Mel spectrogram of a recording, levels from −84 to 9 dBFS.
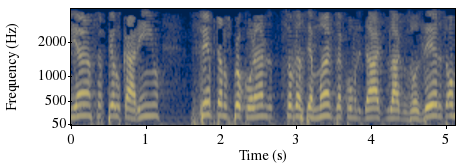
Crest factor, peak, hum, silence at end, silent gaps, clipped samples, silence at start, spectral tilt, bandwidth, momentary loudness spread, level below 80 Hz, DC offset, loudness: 16 dB; -2 dBFS; none; 0 s; none; under 0.1%; 0 s; -10 dB/octave; 4 kHz; 8 LU; -40 dBFS; under 0.1%; -19 LUFS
